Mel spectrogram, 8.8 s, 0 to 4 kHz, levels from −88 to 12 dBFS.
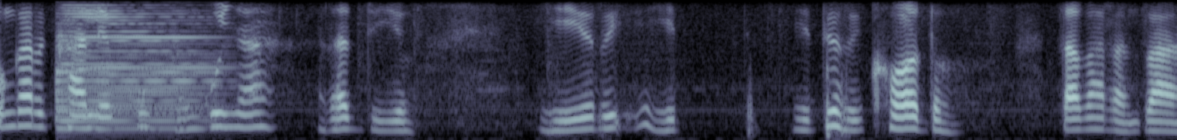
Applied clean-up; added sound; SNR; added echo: none; Plucked string instrument; 2 dB; none.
